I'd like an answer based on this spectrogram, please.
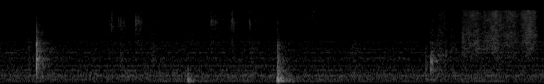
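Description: Faint handling of gingerbread dough and a wooden rolling pin on a floured countertop: a few light knocks, then a soft rubbing near the end.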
